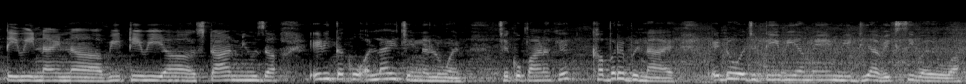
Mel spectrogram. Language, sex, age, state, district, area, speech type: Sindhi, female, 18-30, Gujarat, Junagadh, rural, spontaneous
